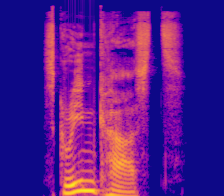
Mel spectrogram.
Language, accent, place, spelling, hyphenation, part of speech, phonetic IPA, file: German, Germany, Berlin, Screencasts, Screen‧casts, noun, [skriːnkɑːsts], De-Screencasts.ogg
- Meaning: 1. genitive singular of Screencast 2. plural of Screencast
